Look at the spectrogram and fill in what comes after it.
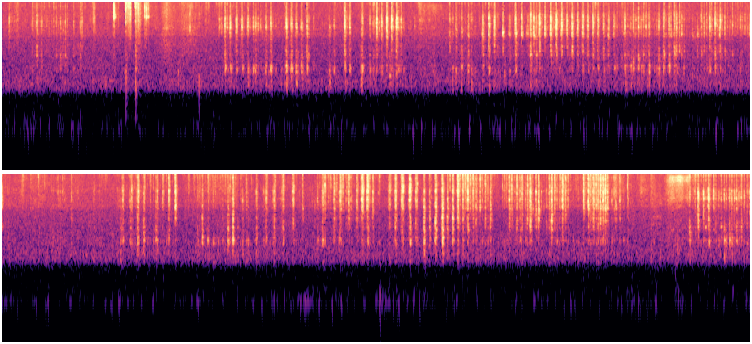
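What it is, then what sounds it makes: Scratch art paper being scratched. A wooden stylus scratches details into a flat, black-coated scratch art paper page, producing dense, bright, dry scratching with short gritty strokes. The strokes come in bursts separated by brief quieter pauses, with almost no low end and no ring.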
